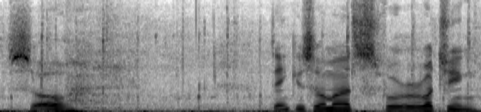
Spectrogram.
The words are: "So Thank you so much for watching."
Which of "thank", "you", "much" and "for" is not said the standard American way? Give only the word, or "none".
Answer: thank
